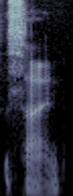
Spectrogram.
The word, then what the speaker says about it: Sigyn: I don't know if it's Sign or like Sigyn. – I think it's Sign. But... – okay, that's what I thought.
